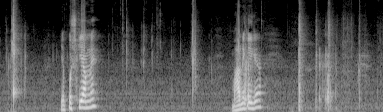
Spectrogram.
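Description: Hard plastic and metal parts click and clack as they are handled.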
